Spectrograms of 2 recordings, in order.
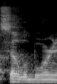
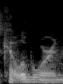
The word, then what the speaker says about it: Celeborn: pronunciation and things right it's not celeborn it's Keller born the Seas never the Seas never make S sounds you know but uh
